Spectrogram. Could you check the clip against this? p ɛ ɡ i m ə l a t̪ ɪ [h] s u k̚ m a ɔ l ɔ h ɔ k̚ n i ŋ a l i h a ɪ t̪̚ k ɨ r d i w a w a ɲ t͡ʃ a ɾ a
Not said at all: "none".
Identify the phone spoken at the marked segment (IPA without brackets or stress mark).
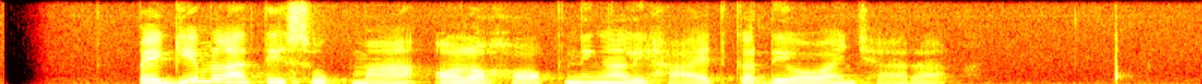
h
